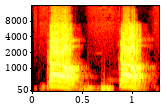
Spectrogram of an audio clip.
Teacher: ट वर्गीय जितने भी होते हैं उनका उच्चारण मुर्धा होता है · देखिए जीभ जा रहा है अंदर, ऊपर तालु से सट रहा है, अंदर से आवाज निकल रहा है।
